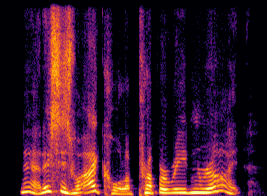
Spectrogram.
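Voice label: English male, voice; Pirates Of The Caribbean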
